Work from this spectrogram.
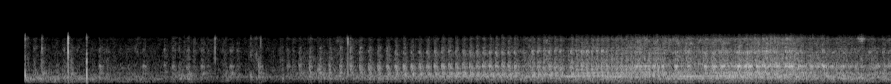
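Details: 2005 Mazda 3 while driving, after a burnout failed a connecting rod bearing and broke the rod: a hard, regular knock of three to four a second pounds through the engine, with power lost. Rod knock.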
